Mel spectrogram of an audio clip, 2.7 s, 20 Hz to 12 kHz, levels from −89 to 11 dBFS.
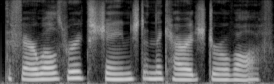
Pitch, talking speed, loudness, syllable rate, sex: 225 Hz, 195 wpm, -15 LUFS, 6.5 syllables/s, female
